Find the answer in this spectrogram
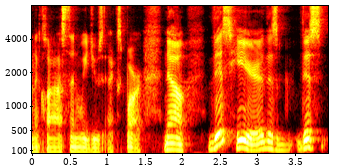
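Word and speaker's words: x̄: the symbol we use for a sample as x bar that's how it's pronounced so right there that is called x bar you'll get the lingo and we use it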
